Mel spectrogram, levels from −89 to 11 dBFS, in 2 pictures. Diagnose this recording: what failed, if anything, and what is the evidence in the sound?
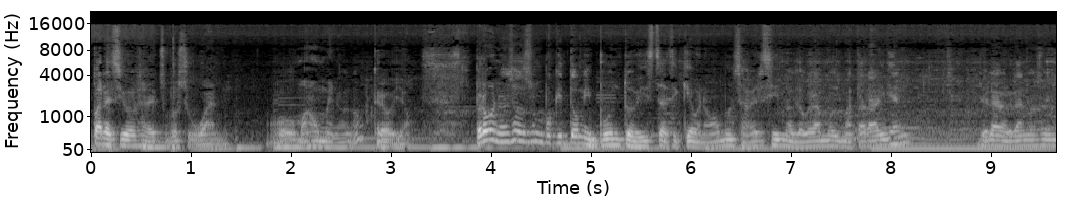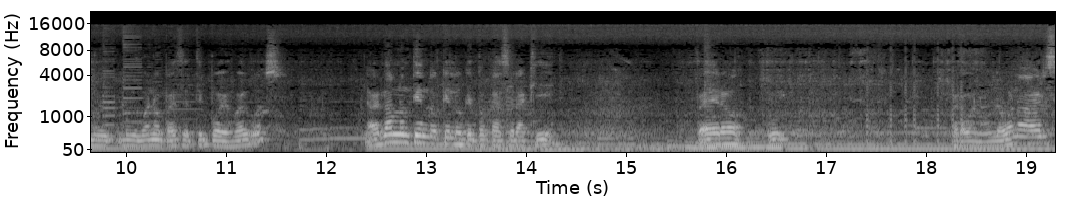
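A galloping dit-dit-dit of short buzzes at about 217 Hz runs from 17.41 to 18.37 s, roughly 10 dB below the sound. These are GSM signalling bursts: a nearby 2G phone's radio pulses get rectified in the analogue wiring and demodulated into audible interference.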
